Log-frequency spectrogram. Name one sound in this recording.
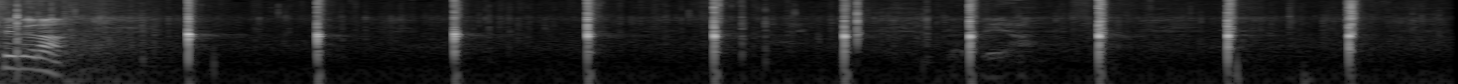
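A wooden baton knocks sharply on a knife blade, again and again at a steady pace.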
